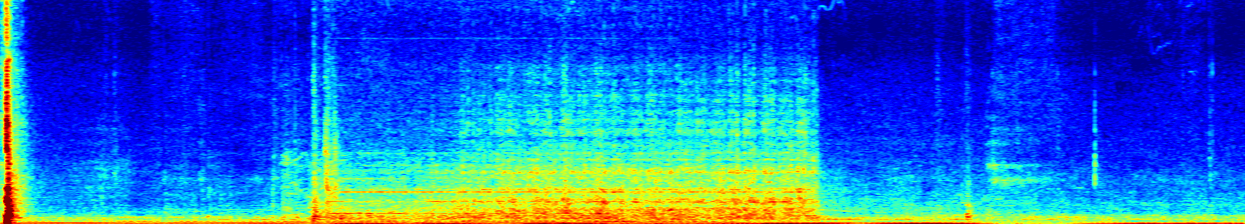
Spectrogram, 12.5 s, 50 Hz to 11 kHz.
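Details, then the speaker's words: M602 printer with a known-good cartridge, in the machine without problems; steady motor hum, then several seconds of even whirring and feeding as the page runs through, no weird noise while warming up; normal printer operation. "Everything sounds good, everything prints good on this one."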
